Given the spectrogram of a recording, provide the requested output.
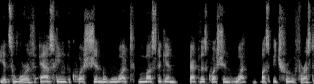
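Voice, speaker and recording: A man with a Cincinnati accent speaks at a moderate pace. His voice is somewhat breathy, with very wide pitch swings. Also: very even loudness. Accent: Cincinnati TV announcer American English. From US Midwest. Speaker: voice technology industry advocate. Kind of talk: podcast interview.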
